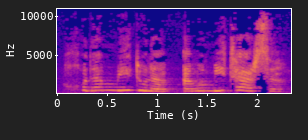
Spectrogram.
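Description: A woman's voice: very high voice, bright, forceful tone, pitched above the performer's own voice. A woman voicing a tiny, timid rosebud who is afraid of the sun, speaking in a small, frightened, pleading way. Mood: fearful.

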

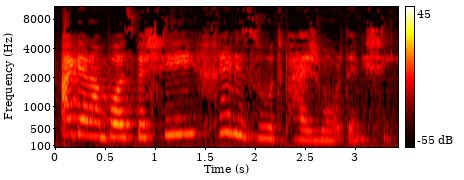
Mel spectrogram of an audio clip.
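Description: A woman voicing a kind, motherly rose bush that gently coaxes and advises a timid bud. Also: high-pitched, expressive, vocal fry, voice pushed up, full character voice. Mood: coaxing.

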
